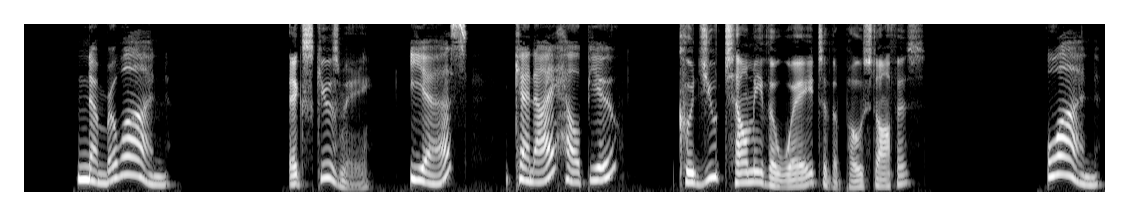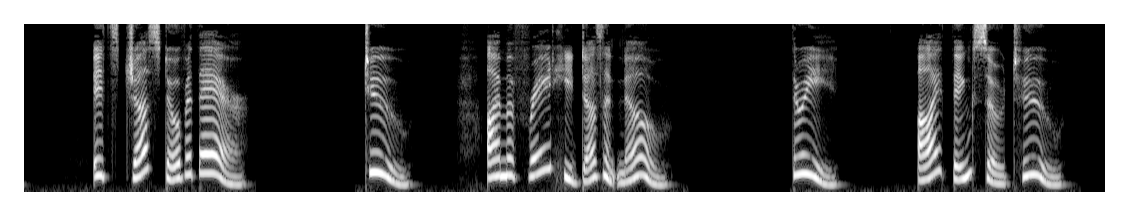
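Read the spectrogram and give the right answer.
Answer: 1: It's just over there.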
